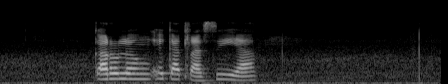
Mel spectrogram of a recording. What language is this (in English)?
Southern Sotho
